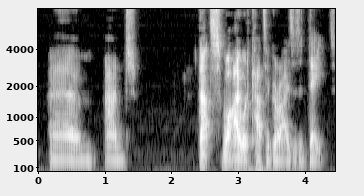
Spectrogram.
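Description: A man with an English accent, a fairly low pitch and a bright, sharp tone. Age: 20s. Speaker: podcast host. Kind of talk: casual chat. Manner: animated.

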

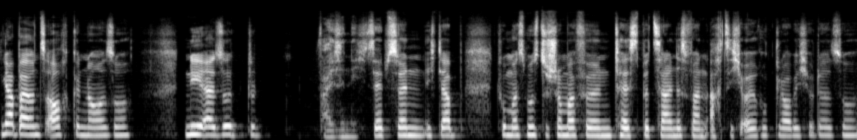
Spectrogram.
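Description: Talking at a fairly quick pace, a woman keeps a monotone, flat intonation. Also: fairly high pitch for a woman. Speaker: podcast co-host, model. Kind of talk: casual chat.

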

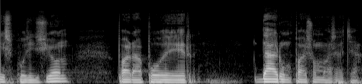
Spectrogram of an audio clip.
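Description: A man's dark, mellow voice at a fairly slow pace, in a very clean recording with a silent background. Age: 30s. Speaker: music manager and executive producer. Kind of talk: interview.

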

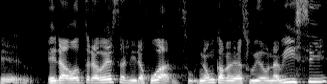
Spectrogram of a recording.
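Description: At a moderate pace, a woman with a fairly high pitch and a dark, mellow tone speaks with ordinary pitch variation. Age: 50s. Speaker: architect and amateur triathlete. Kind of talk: interview.

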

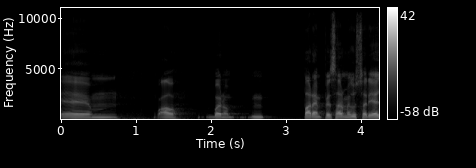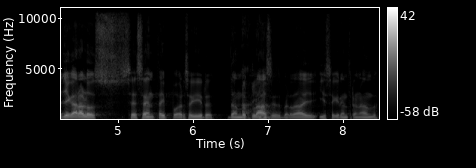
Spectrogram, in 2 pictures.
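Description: A man's ordinary speaking voice, fairly low in pitch with ordinary variation, at a fairly slow pace in a very clean recording with a silent background. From Venezuela, raised in Costa Rica from childhood. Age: 20s. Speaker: mixed martial arts fighter and jiu-jitsu instructor. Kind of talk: casual chat.

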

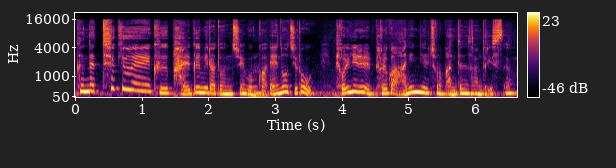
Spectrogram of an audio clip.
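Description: Against noticeable background noise, a woman talks at a moderate pace with very even loudness. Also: medium pitch for a woman, lively intonation. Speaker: radio producer and DJ, now guest. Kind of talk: casual interview conversation.

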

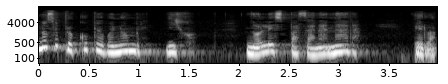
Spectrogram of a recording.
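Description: Unforced reading voice, nothing more.

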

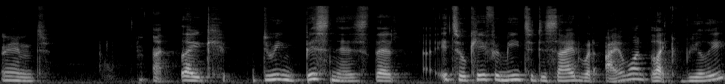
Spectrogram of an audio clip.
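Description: A woman speaks at a moderate pace with lively intonation. Her medium-pitched voice is somewhat breathy. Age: 30s. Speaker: podcast host. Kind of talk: solo rant. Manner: casual, rambling with self-corrections.

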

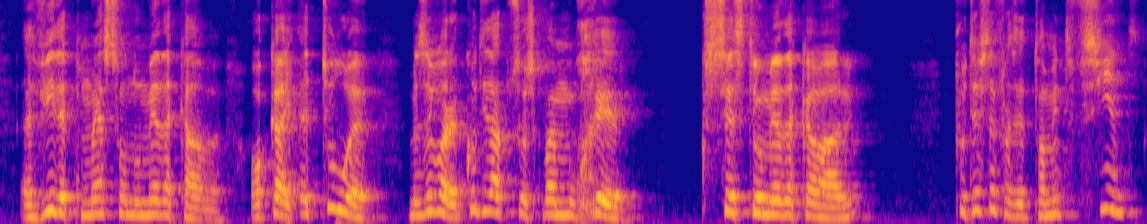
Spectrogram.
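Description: On a very clean recording with a silent background, a man talks very fast in a high voice with ordinary pitch variation. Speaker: podcast co-host. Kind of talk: casual chat. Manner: animated.

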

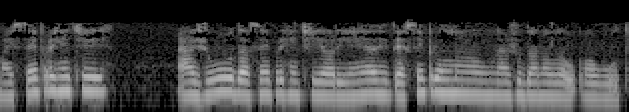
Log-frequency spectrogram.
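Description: A woman speaks at a fairly slow pace in a fairly high, somewhat breathy voice. Her intonation is flat and monotone. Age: 40s. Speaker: community leader. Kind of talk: testimony. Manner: halting.

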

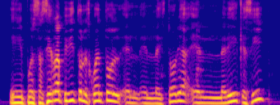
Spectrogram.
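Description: The man has a plain, everyday voice, pitched fairly high. His intonation is lively. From Mexico, Michoacán. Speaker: singer. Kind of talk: interview.

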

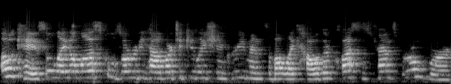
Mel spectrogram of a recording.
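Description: A woman with an American accent talks very fast in a raised, projected voice. Noticeable background noise runs underneath. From Los Angeles, California. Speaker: university student. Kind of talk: interview. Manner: casual, filler-heavy.

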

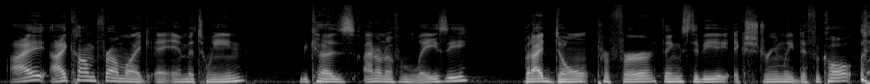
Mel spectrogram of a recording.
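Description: At a fairly slow pace, a man speaks in an animated tone with a medium pitch and ordinary pitch variation. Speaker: podcast host. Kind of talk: casual podcast chat about gaming. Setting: online stream, recorded remotely. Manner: animated, joking.

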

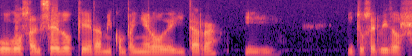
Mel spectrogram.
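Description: Monotone and flat, a man with a medium pitch speaks at a moderate pace. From Mexico, Jalisco (Ciudad Guzmán). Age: 30s. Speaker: flamenco guitarist. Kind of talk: interview.

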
